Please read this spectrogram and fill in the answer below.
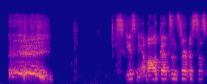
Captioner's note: clears throat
